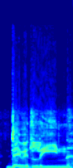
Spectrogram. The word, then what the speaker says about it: David Lean: Du får nog uh, uttala det rätt en gång. – Uh, Okej, okay. vad heter han då som eh, regisserade just Lawrence of Arabia? David Lean. David Lean, okej.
